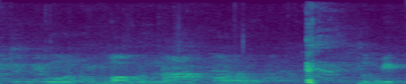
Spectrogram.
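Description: A man's voice speaking through a microphone, with a single short cough about one and a half seconds in.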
